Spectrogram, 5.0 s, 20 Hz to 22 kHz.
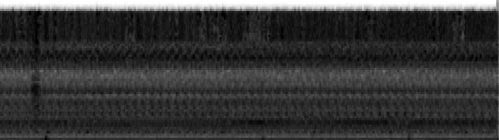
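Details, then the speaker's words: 1987 Citroën BX with engine idling, car sinking overnight: faint sharp clicks every second or so over steady idle as the regulator cuts in too often to recharge a worn, knackered hydraulic accumulator sphere that won't hold charge. "But because the accumulator sphere is basically knackered, and therefore the charge isn't staying in it for very long, it means that even when it is running, if I say do this, you might be able to hear"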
